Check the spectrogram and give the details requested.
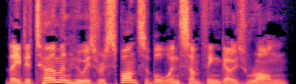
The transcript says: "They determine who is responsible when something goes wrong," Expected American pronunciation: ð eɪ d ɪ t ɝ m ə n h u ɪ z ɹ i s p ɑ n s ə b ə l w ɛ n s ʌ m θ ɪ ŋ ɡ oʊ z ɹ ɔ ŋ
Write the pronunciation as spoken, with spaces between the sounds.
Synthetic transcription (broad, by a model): ð eɪ d ɪ t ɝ m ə n h u ɪ z ɹ i s p ɑ n s ə b ə l w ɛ n s ʌ m θ ɪ ŋ ɡ oʊ z ɹ ɔ ŋ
